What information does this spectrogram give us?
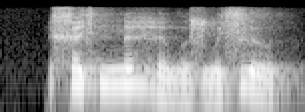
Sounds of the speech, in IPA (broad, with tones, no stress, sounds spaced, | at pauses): x æ˥ sʲ nː ɛ˥ ɦ ɛ˩ w ʊ˩ z w ʊ˥ sʲ l ʊ˩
